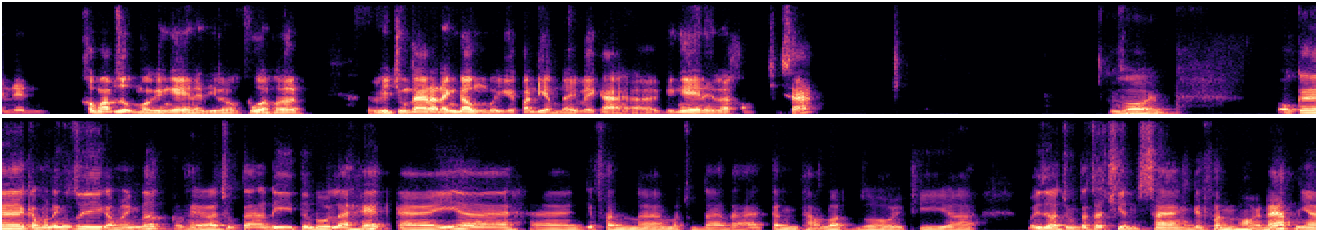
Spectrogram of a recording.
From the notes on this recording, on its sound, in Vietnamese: Nội dung âm thanh này đã được Arena Multimedia ghi âm lại từ nền tảng ứng dụng Zoom trong sự kiện Trò chuyện & Giải đáp: Multimedia Design.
